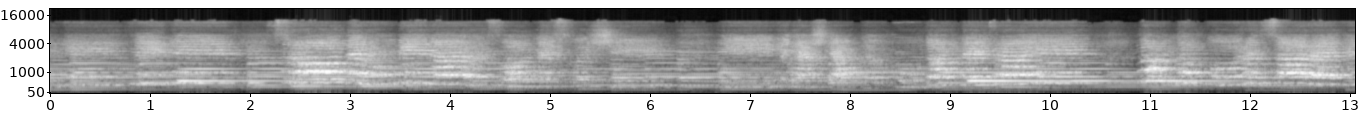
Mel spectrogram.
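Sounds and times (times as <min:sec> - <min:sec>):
children's choir singing: 0:00.0 - 0:13.0.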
